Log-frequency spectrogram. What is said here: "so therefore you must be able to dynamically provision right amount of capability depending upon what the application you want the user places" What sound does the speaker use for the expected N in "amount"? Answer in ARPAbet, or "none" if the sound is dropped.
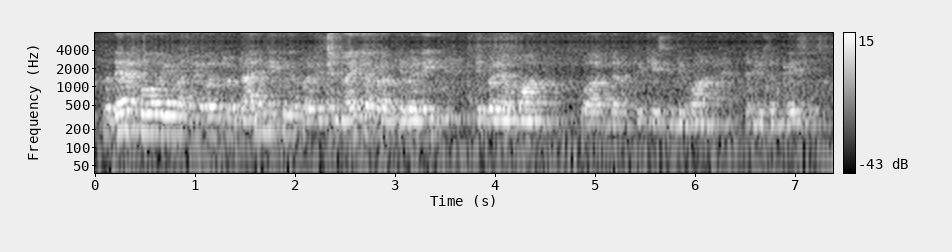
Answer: none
